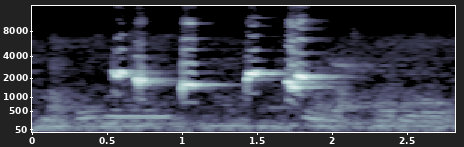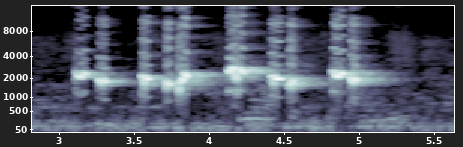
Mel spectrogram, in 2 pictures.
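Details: Yellow-vented bulbul singing ropelan in the morning: a few spaced liquid slurred notes, a short lull, then a fast run of six or so bubbly, descending whistles.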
